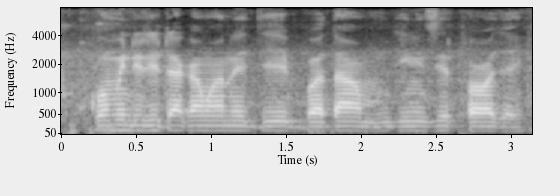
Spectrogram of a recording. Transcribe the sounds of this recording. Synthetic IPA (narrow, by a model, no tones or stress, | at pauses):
komiɖiɖiʈakamaned͡ʒebəd̪amd͡ʒiniseɾpawad͡ʒae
